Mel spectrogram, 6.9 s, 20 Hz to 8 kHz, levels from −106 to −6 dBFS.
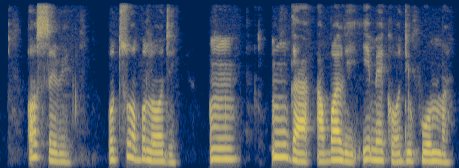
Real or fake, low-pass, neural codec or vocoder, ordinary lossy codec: real; 7.2 kHz; none; none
